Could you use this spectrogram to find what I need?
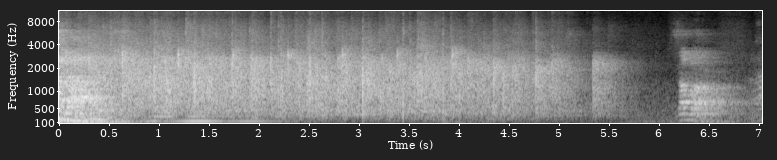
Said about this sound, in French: On va acclamer Shaddai.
